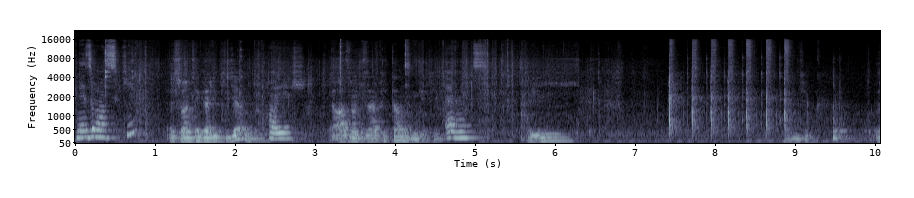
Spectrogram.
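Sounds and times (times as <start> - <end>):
paper towel rustling: 0.7 - 7.2.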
